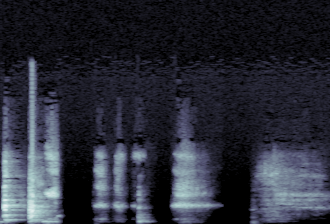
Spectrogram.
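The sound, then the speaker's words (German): A loud, harsh cough bursts out first, followed by a few smaller, scattered coughs and throat-clearing sounds, ending in a breathy exhale, with no talking. “Okay, nach dem Husten dann.”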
